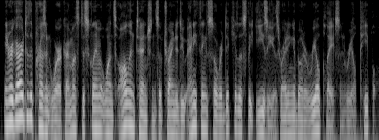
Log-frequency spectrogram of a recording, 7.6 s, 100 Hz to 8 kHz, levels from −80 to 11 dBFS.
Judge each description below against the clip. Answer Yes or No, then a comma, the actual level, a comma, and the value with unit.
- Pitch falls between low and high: No, low, 110 Hz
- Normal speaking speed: No, fast, 235 wpm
